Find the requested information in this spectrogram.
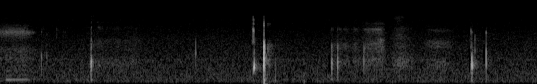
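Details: Short, sharp catches in a baby's breathing, a few seconds apart, against quiet room noise; infant hiccups.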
